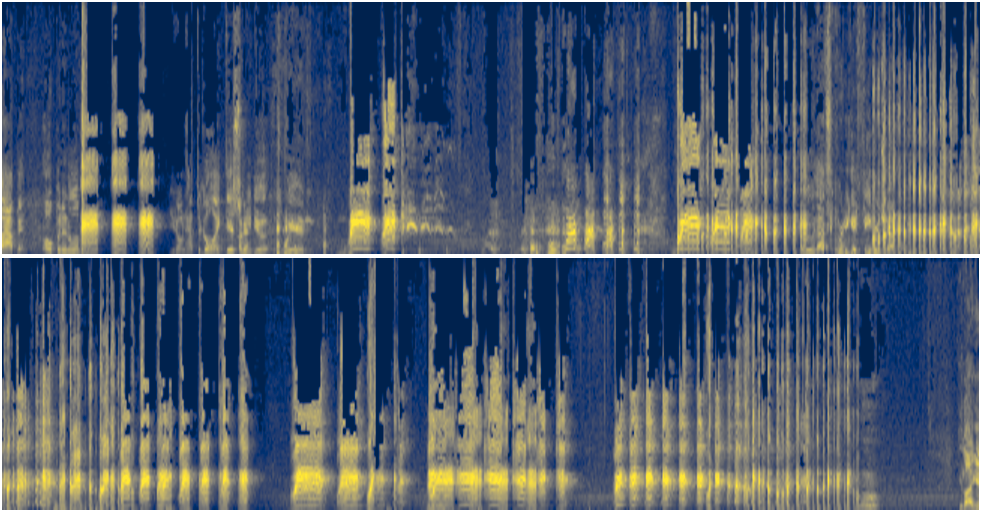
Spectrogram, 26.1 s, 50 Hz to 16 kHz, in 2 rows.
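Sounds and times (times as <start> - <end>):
duck call clucking: 1.0 - 2.2, 4.6 - 5.5, 9.0 - 10.8, 11.6 - 24.6
duck call quacks: 1.0 - 2.2, 4.6 - 5.4, 9.0 - 10.8, 11.6 - 24.5.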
